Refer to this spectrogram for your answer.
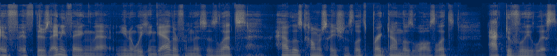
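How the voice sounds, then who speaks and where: A man with an American accent speaks at a moderate pace and medium pitch with ordinary pitch variation, on a very clean recording with a silent background. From Buffalo, New York. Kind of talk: interview.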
